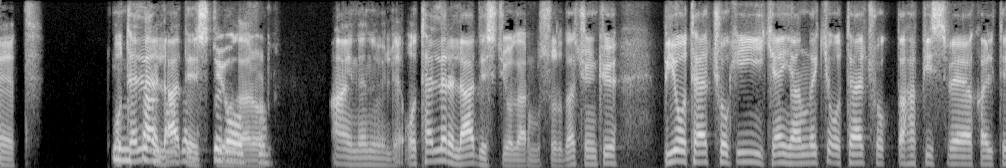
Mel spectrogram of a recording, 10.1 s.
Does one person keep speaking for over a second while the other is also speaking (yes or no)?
yes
